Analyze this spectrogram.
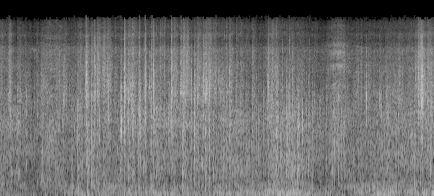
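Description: Nukeproof Mega RS mountain bike descending a wet, muddy, rocky trail: wind rumble on the microphone with rapid clicks and knocks as the bike rattles over rocks and roots.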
